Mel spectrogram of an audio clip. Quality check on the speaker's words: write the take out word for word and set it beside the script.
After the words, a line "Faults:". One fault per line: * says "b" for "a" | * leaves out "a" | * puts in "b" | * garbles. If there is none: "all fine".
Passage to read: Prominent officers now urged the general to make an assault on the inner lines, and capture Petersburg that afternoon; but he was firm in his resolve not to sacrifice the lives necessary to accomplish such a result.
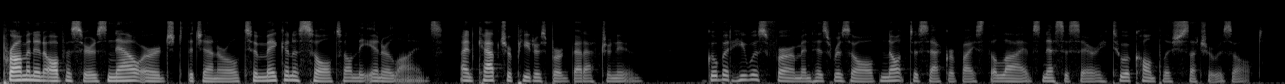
Prominent officers now urged the general to make an assault on the inner lines, and capture Petersburg that afternoon; but he was firm in his resolve not to sacrifice the lives necessary to accomplish such a result.
Faults:
all fine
